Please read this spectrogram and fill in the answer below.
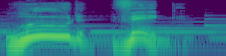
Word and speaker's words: Ludwig: But it's pronounced Ludwig.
